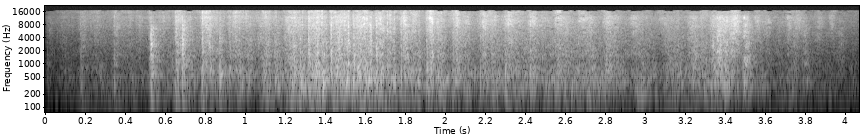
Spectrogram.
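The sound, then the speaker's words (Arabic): A seagull's wings flap hard as it takes off, a quick run of soft, papery beats that flutters and swells, then carries on as a steady whir with no voices. “نطت ميرا وحركت جوانحها وطارت صوب كيس الورق”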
